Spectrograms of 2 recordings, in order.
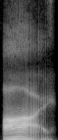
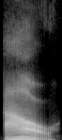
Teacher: See how it's just a smooth glide from that first vowel to the second?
